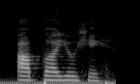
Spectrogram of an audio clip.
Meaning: abbess
- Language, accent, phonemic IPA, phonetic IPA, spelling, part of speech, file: Armenian, Eastern Armenian, /ɑbbɑjuˈhi/, [ɑbːɑjuhí], աբբայուհի, noun, Hy-աբբայուհի.ogg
